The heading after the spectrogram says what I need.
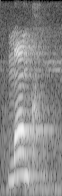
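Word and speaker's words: monk: बोलते आए हैं हम, मोंक, मोंक ही तो बोला जाता है, यही वर्ड यूज़ करते हैं मोंक, लेकिन ये मोंक नहीं होता, इसका जो प्रोनाउंसिएशन है, इसका जो प्रोनाउंस है वो है मंक, मंक।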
